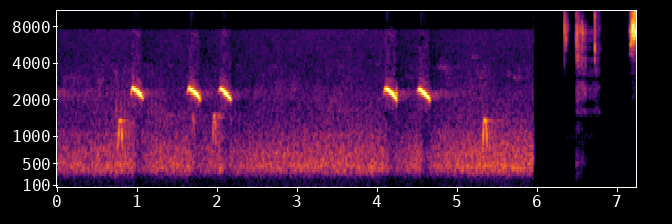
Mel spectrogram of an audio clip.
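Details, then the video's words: Eurasian bullfinch in winter giving soft, mournful piping whistles, each sliding downward, in singles and pairs a second or two apart, over a steady hiss that ends in clicks. "послухайте як співає снігур"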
